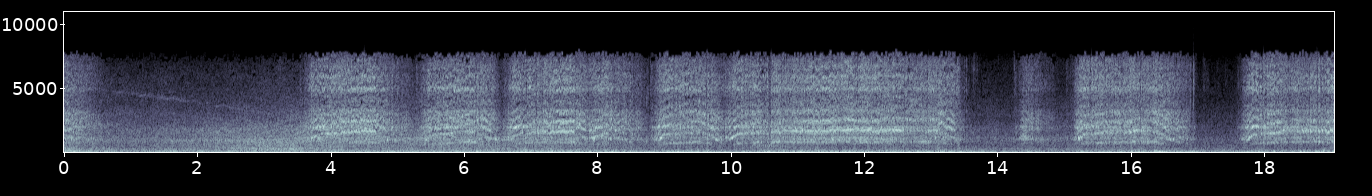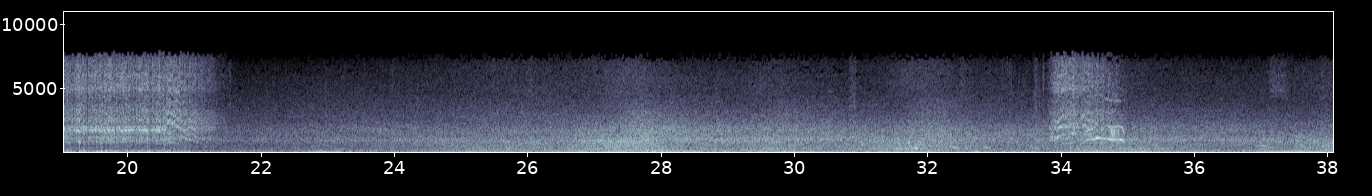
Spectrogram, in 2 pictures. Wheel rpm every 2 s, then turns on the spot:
20, 20, 120, 140, 100, 200, 150, 50, 90, 210, 110, 0, 0, 0, 0, 0, 10, 30, 0.
0-2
